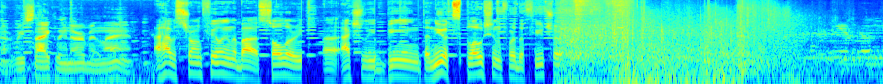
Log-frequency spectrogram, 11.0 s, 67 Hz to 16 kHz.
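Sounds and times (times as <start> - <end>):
loud explosion boom: 7.0 - 10.2.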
